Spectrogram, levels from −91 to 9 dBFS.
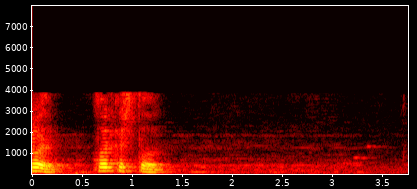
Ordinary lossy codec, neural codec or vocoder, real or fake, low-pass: AAC, 16 kbps; none; real; 7.2 kHz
